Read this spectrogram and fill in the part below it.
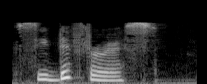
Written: sebiferous

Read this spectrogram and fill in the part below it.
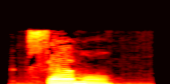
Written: samel

